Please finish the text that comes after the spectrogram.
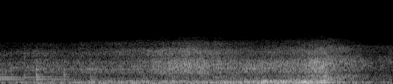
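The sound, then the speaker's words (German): Airport ambience at Munich Airport, Germany, with a steady, low rumbling roar of aircraft engines that swells toward the end, with a faint whine early on and no voices. “Ortstermin am Flughafen München.”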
